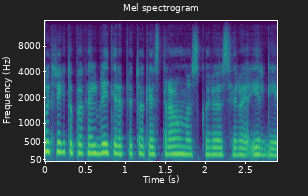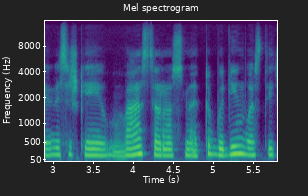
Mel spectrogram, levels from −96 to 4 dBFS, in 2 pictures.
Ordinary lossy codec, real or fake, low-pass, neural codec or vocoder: Opus, 64 kbps; fake; 14.4 kHz; codec, 32 kHz, 1.9 kbps, SNAC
